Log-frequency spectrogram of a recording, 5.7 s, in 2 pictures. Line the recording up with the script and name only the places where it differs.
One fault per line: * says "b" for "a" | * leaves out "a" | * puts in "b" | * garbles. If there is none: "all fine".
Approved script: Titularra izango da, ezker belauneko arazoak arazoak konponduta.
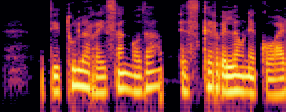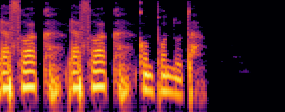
all fine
